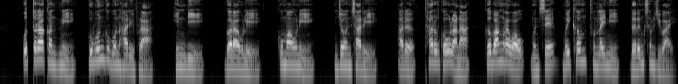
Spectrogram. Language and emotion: Bodo, neutral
